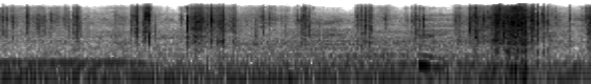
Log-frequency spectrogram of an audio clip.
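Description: Plastic packages rustle and crinkle as they are handled.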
